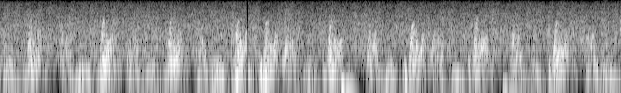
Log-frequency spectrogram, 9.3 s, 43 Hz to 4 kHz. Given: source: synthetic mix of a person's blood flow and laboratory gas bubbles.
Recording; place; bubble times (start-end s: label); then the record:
Doppler ultrasound of blood flow; precordium
9.28-9.33 s: bubbles
From the record:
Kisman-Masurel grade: 112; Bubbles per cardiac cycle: 1 to 2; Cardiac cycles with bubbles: 1 to 10%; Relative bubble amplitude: moderate (0.250 to 0.450); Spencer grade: 1 (occasional bubble signal discernible with the cardiac motion signal, with majority of cardiac periods free of bubbles); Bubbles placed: anywhere in the cardiac cycle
